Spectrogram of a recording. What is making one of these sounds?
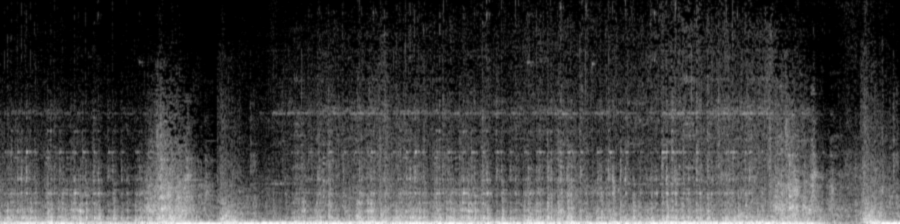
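A heavy stone lift rumbles and grinds as it rises.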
